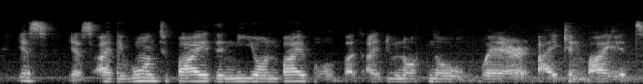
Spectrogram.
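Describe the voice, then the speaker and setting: Very slow speech with a non-native accent, fairly even intonation and hardly any pauses, over noticeable background noise. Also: man, fairly high pitch for a man. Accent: foreign. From Sweden. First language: Swedish. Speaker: caller. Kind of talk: phone call to live show. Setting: phone call. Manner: halting.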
